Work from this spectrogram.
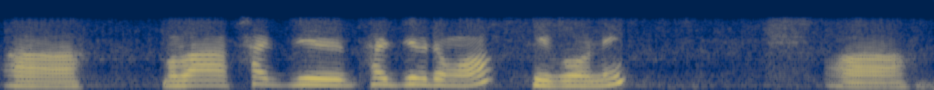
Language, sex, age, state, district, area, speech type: Bodo, male, 18-30, Assam, Udalguri, urban, conversation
